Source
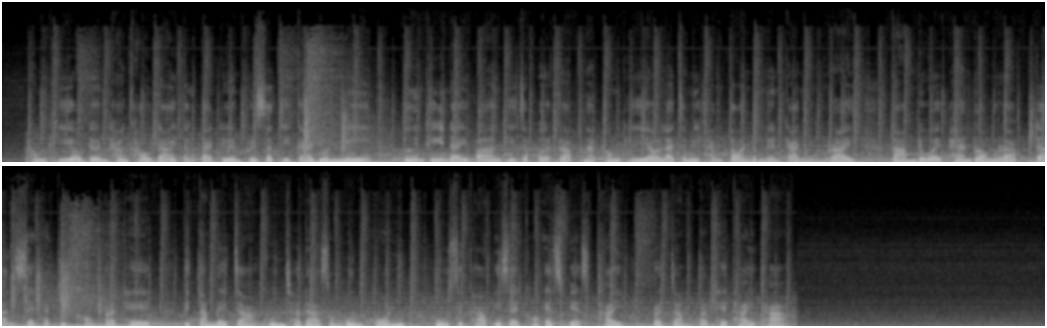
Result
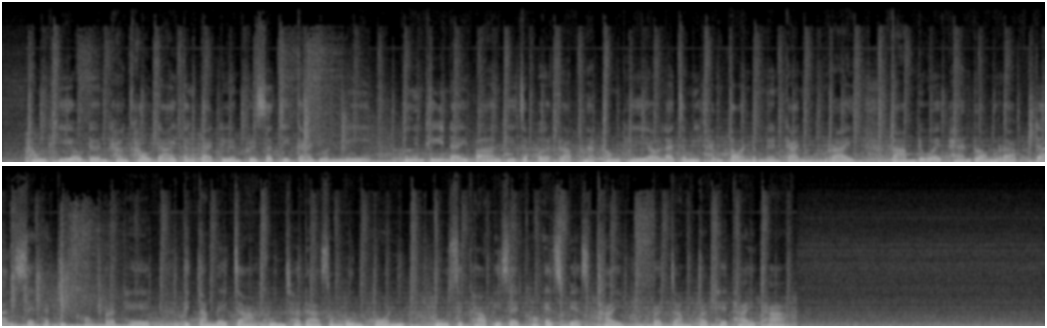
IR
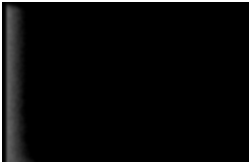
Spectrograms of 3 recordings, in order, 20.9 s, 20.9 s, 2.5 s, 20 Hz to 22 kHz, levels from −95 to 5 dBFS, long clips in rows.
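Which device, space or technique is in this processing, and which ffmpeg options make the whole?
ASMR close-microphone chain: -af "lowshelf=f=130:g=6.5,acompressor=threshold=-33dB:ratio=4,highshelf=f=6.5k:g=6,volume=3.5dB"

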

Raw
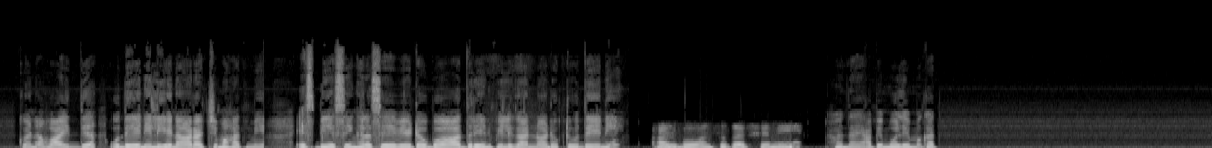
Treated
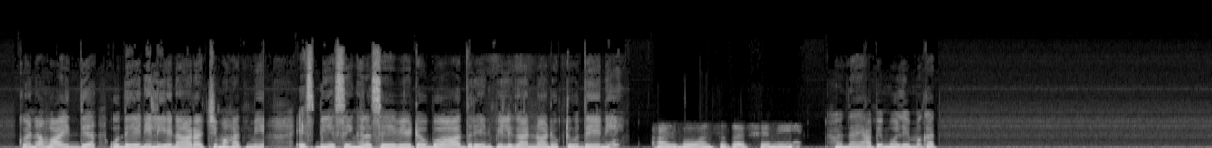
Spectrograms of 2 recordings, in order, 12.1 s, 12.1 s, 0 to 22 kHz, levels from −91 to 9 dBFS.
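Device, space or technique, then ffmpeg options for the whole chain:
ASMR close-microphone chain: -af "lowshelf=f=240:g=8,acompressor=threshold=-19dB:ratio=6,highshelf=f=6.2k:g=7.5,volume=6dB"

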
